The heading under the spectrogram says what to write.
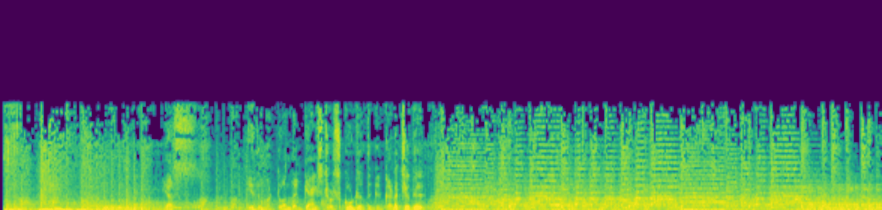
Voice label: Tamil Dialogue Ringtone; Mark Antony; Vishal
